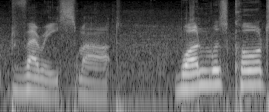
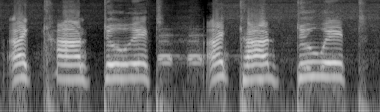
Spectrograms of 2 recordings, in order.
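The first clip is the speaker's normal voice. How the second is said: higher, louder despairing grumble; grumbling; 8 semitones higher, 5 dB louder than usual. A narrator's reading. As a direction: give up in frustration. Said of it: "he grumbled".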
